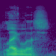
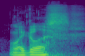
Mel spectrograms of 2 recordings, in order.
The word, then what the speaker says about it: Legolas: That's not the Australian way to pronounce his name, by the way. What is it? Legolas. Legolas.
